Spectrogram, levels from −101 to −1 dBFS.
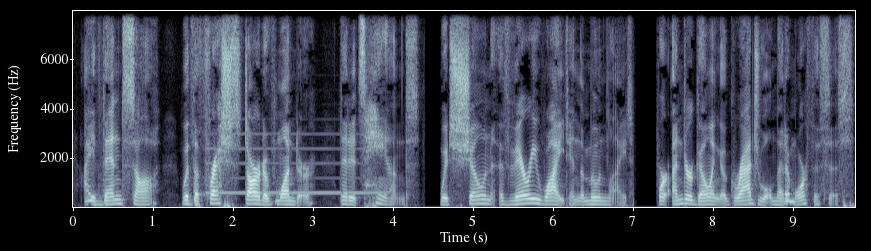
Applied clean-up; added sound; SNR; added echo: none; Wind instrument, woodwind instrument; 18 dB; none.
